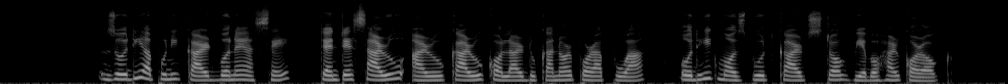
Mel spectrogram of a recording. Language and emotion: Assamese, neutral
